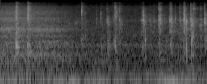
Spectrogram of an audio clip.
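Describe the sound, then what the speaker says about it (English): Typing on a computer keyboard while entering a plan title in business planning software: a steady run of light, close plastic key clicks with irregular rhythm, heard alone without talk. "by clicking and typing, and of course I just made a typing error"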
